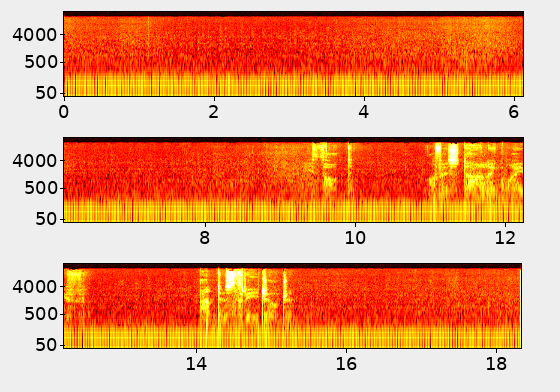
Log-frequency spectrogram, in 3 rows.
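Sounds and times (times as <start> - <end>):
water lapping against a boat hull: 0.0 - 11.0, 14.8 - 18.3
faint rumble of wind: 0.0 - 18.3.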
